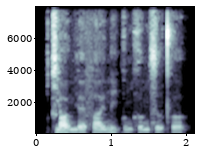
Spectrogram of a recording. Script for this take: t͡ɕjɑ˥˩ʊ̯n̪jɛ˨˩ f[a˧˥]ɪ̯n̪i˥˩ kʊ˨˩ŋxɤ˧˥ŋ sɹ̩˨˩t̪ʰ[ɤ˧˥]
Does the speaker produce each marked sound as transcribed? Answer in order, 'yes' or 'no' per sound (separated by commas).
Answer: yes, no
